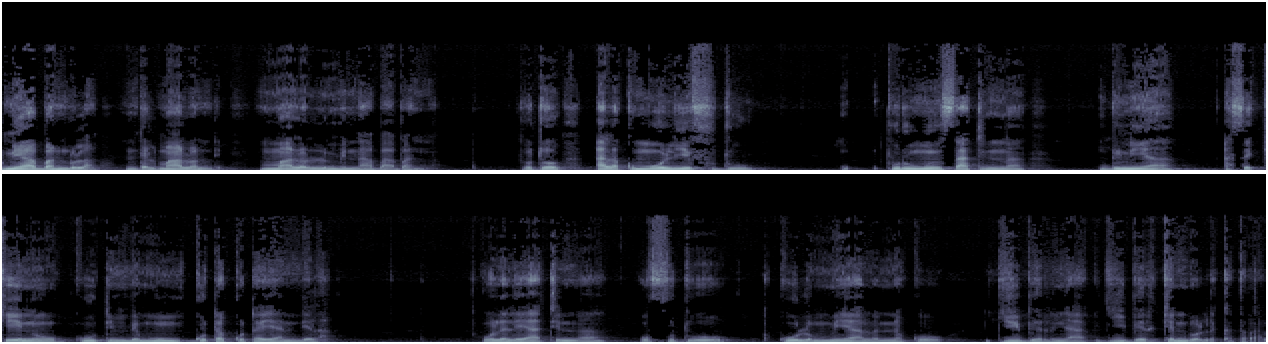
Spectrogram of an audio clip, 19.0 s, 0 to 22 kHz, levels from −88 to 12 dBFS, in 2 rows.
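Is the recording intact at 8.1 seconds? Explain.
Yes, at 8.1 seconds the speech plays through cleanly, with no dropout, click, distortion or other fault at that moment.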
